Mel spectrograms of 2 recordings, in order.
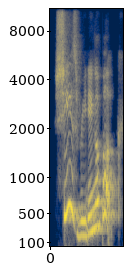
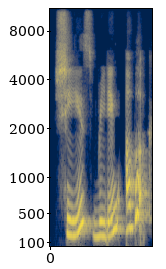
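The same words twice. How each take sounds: First: The sentence is spoken at normal speed. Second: The sentence is spoken slowly. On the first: "The second time I will say it at a normal speed" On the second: "The first time I will say it slowly"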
